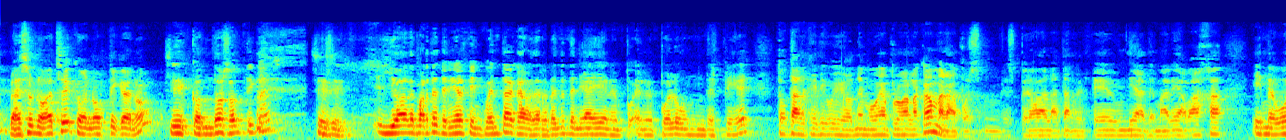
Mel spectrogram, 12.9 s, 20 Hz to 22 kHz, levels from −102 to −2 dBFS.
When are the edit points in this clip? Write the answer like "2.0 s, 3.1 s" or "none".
3.0 s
